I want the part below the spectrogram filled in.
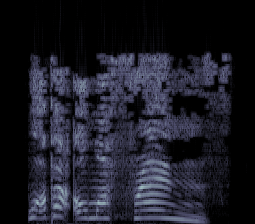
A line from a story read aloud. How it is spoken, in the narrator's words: She wailed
